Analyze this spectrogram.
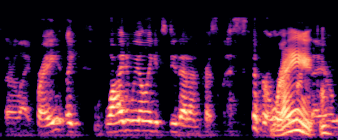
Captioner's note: laughs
